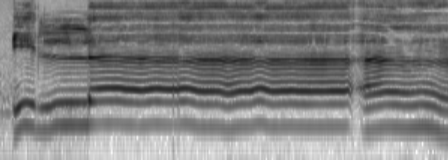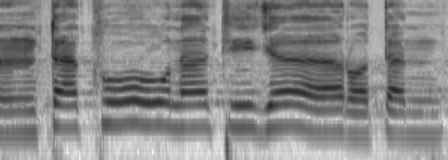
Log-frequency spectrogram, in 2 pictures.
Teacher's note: Antaku tu yang panjang sangat, 2 harakat je.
